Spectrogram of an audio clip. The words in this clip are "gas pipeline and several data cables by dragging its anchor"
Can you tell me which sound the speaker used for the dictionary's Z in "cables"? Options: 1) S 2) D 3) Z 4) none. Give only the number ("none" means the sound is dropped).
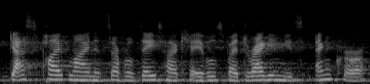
3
